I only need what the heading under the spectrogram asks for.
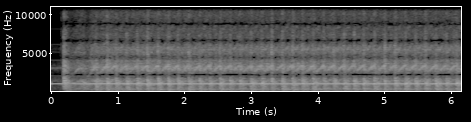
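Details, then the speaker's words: Chevrolet 1500 4.3 (owner says 86), brake cleaner sprayed into intake: even cranking about three turns a second, never fires even on the spray; owner now suspects no spark. "Give it the big gulp, just to be sure. Might have a no spark problem here."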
